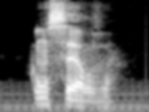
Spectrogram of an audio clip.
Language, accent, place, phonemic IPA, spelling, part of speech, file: French, France, Lyon, /kɔ̃.sɛʁv/, conserves, verb, LL-Q150 (fra)-conserves.wav
- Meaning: 1. second-person singular present indicative of conserve 2. second-person singular present subjunctive of conserver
